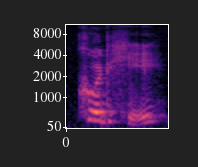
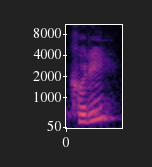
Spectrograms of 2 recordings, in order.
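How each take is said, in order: First: The h sound of he is pronounced. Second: The h sound of he is dropped.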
